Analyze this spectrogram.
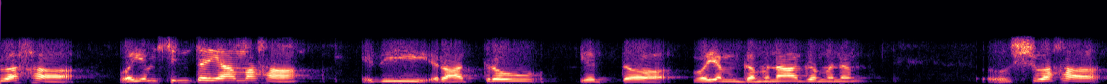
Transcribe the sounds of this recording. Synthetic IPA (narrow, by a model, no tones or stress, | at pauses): ʋɐɦɐ | ʋɐjɐmt͡ʃint̪ɐjaːmɐɦɐ̆ | ɐ̰d̪iɾaːt̪ɾɐw | jɐt̪ʋɐjɐmɡɐmɐnaːɡɐmɐnɐm | ʃʋɐɦɐ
